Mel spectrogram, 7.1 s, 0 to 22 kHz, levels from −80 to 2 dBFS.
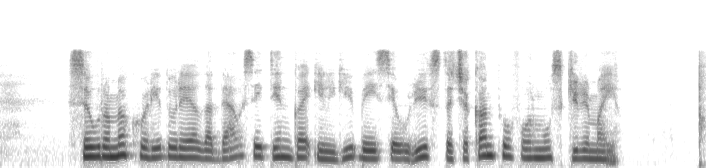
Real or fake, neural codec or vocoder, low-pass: fake; codec, 16 kHz, 0.5 kbps, X-Codec, HuBERT features, trained on LibriSpeech; 7.2 kHz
